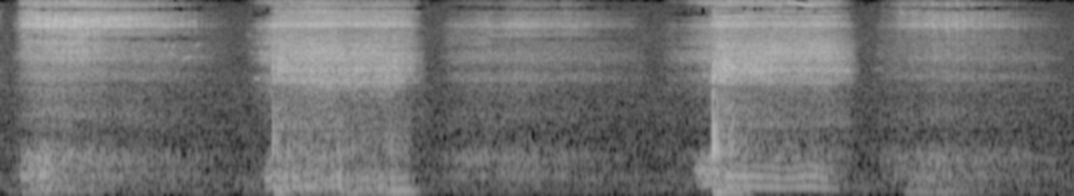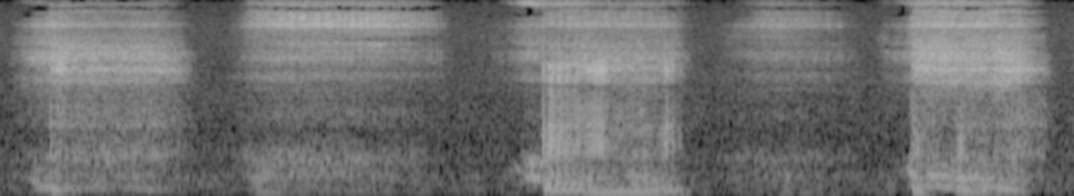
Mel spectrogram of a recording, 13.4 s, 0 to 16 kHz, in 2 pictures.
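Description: Loud, rough snores on each in-breath, about 23 a minute, with quieter breaths between: ordinary snoring during sleep.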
